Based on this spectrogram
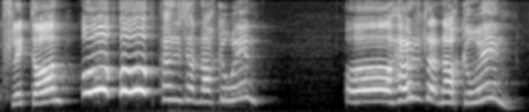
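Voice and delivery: high, loud cries of astonishment; excited disbelief. Real, not acted. Streamer watches a flicked-on chance miss, high-pitched incredulous shouting. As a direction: erupt as the ball somehow stays out. Chance missed in live commentary.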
